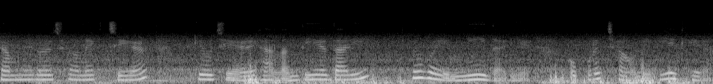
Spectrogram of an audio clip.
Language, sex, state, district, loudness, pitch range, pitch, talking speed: Bengali, female, West Bengal, Kolkata, -17 LUFS, 200-225 Hz, 220 Hz, 150 wpm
